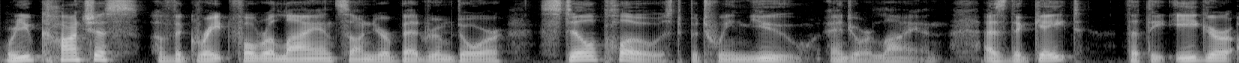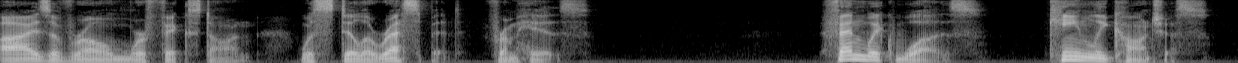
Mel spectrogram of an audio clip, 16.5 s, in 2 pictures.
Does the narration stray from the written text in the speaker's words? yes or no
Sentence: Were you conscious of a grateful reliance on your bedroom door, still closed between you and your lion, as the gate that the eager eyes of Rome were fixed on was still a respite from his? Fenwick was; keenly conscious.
yes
